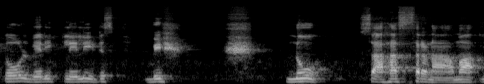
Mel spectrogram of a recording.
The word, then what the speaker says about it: Viṣṇusahasranāma: And I told very clearly it is Vishnu Sahasranama. You have to touch the upper portion of your mouth.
